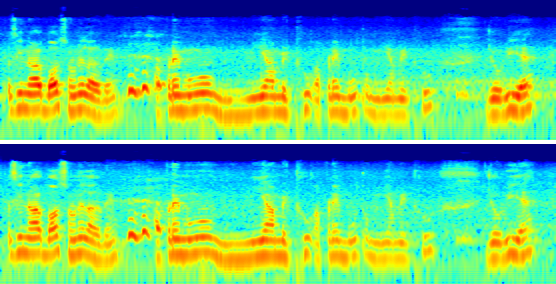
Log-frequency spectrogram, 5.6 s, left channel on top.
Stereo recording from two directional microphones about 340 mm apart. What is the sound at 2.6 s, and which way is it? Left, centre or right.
Speech, centre.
